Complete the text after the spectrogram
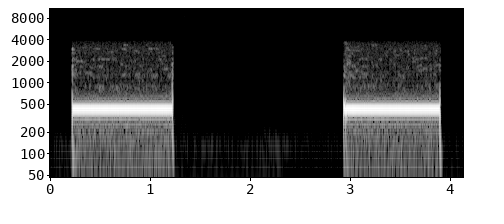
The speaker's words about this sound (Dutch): wat mij betreft is het tijd om Tony te gaan bellen om nou, eens even gewoon lekker wat te sparren.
